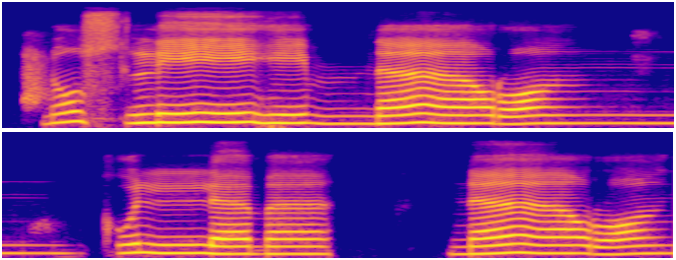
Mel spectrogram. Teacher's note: Ra tebal. Tanwin bertemu kaf tu yang nipis.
